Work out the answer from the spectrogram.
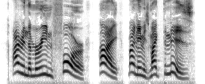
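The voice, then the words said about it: Miz impression sounding like Fozzie Bear. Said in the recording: “Sound like Fozzie Bear there for a second. Yeah, I'm Miz impression.”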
